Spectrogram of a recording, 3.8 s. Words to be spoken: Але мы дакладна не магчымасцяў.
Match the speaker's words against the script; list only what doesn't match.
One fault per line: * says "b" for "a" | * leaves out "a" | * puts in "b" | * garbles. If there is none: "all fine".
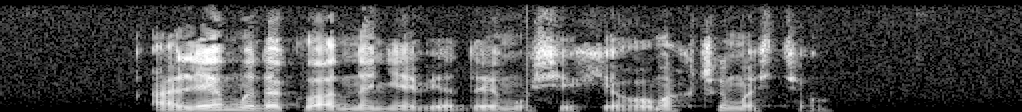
* puts in "ведаем усіх яго"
